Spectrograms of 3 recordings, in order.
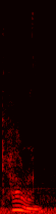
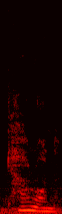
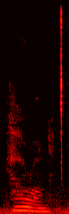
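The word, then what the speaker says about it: Charon: It's just as you described it, only your pronunciation is a little off. The name you heard wasn't Karen. It was C H A R O N. As in Karon, the man of the dead. Karon, who in exchange for the right coin, helps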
